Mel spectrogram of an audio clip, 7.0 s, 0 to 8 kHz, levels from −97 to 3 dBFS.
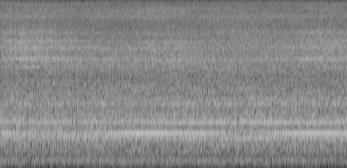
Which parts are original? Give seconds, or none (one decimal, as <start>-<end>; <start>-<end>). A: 0.0-7.0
